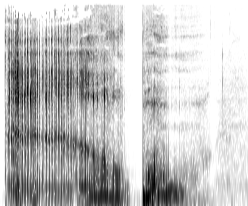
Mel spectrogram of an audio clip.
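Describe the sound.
A voice imitates trees cracking and crashing down in a strong windstorm at a campsite between two lakes: a long, rasping, creaking groan, a brief gap, then a shorter crashing burst that fades away, loud.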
